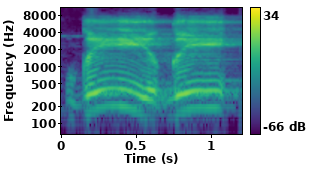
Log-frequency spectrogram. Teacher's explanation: বলি তাহলে হলো সবচাইতে বেশি আর এখন যেহেতু জের দিয়ে পড়তেছি জেরের ক্ষেত্রে মোটার পরিমাণ হলো সবচাইতে কম তবে মোটার মোটা থাকবে পরিমাণটা অনেক কম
